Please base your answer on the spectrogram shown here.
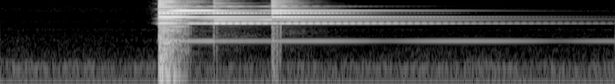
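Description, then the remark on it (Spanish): A small meditation bell is struck twice in quick succession, its bright metallic tone ringing out clearly and fading away within about a second and a half, with no voices. “ahora simplemente dejamos que todo se desvanezca, todas las imágenes, como el sonido de la campana.”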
